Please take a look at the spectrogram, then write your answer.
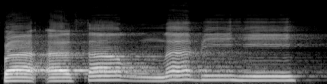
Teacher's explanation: Huruf Hi dipanjangkan dua harakat karena terdapat Alif kecil di bawahnya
